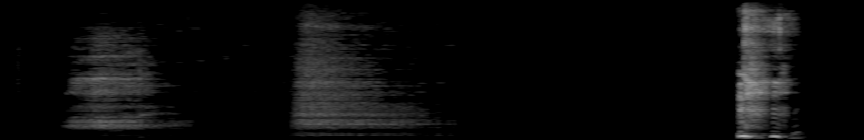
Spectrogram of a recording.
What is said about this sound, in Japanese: 首に私の吐息がかかってるの、わかる？悪魔の甘い吐息よ。で、息を吹きかけてみたりして。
